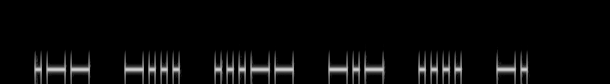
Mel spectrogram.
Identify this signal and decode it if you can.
Morse code, heard as a keyed tone, about 19 wpm, 700 Hz. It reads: W B 3 K H N
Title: 207 Lesson 33g - Letter j - Call Signs 20wpm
